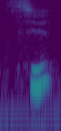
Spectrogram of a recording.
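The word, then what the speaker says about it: つ: And instead of Tu, it's going to be Tsu. So there's a bit of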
